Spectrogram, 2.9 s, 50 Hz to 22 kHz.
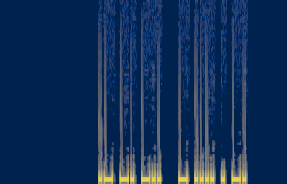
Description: Morse code, heard as a keyed tone, about 44 wpm, 700 Hz. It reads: AND THEN
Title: Sets of 2 Words 45wpm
